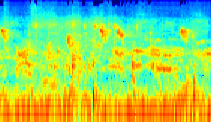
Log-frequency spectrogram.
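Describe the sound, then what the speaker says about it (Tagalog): A hen clucks in short, scattered calls alongside other fowl sounds in a rural yard, moderately faint against low background noise. "Yun yata yung inahin eh."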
